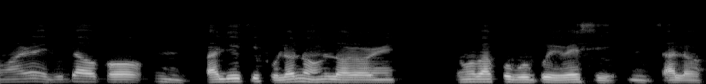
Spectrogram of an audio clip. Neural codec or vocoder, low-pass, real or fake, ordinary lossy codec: none; none; real; none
